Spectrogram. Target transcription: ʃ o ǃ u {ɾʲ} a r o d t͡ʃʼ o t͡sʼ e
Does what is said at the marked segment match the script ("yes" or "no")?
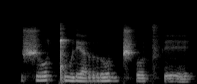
yes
